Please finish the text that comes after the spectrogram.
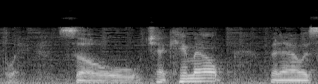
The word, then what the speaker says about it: Vanao: Vanao is spelled V-A-N-A-O.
